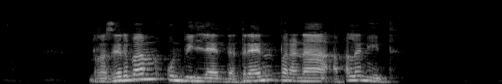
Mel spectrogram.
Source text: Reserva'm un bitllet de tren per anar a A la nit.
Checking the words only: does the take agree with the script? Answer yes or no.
yes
